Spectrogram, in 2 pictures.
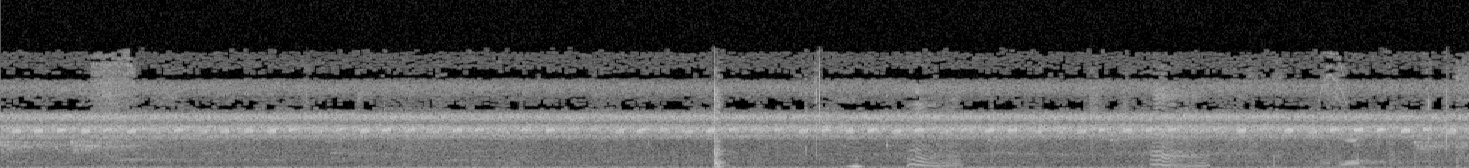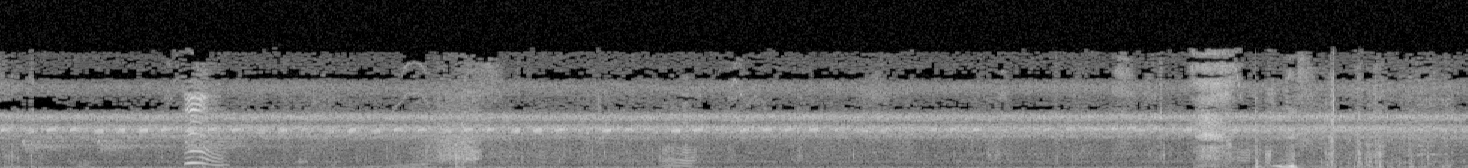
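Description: Steady, high-pitched insect chorus with a fast pulsing shimmer. A few short chirping calls come and go over it, and there is a single click about five seconds in.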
